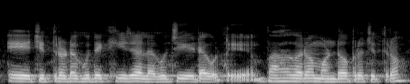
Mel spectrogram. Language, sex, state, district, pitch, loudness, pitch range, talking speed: Odia, male, Odisha, Khordha, 140 Hz, -14 LUFS, 135-140 Hz, 145 wpm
